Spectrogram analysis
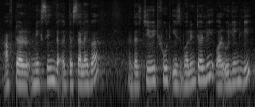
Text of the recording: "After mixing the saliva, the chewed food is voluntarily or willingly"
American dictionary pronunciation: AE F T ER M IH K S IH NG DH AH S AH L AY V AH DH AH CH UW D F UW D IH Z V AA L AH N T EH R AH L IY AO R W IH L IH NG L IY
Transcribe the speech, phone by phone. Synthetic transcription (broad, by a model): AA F T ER M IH K S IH NG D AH S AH L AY B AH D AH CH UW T F UW D IH Z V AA L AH N T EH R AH L IY AO R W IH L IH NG L IY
